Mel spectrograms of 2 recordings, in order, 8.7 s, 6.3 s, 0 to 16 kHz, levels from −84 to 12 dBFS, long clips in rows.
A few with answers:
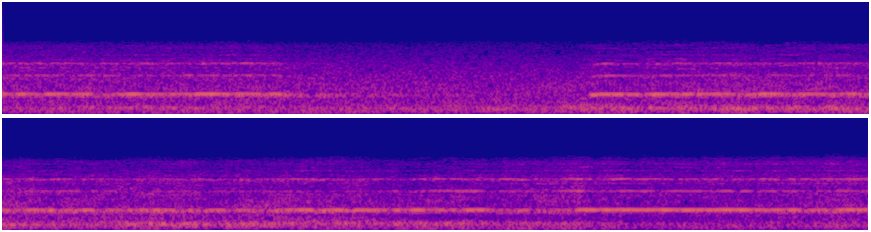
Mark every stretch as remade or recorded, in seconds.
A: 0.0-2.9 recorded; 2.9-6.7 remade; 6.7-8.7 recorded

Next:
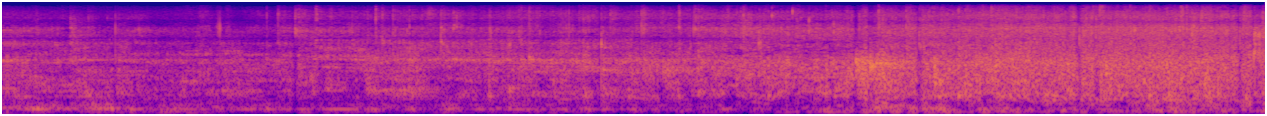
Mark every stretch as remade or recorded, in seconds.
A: 0.0-3.6 remade; 3.6-6.3 recorded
